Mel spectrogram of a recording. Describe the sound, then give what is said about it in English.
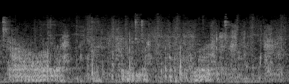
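A pit bull dog on a rope growls and snarls continuously, with rough, agitated bursts that suggest barking and aggressive vocalizing, loud and sustained throughout. “Who the hell told you to put the dog on the rope?”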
